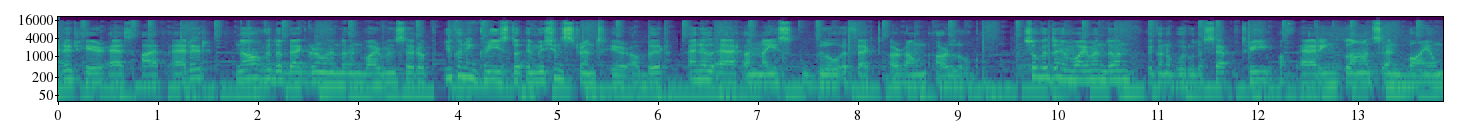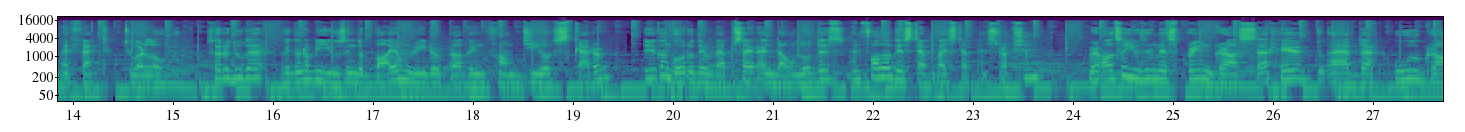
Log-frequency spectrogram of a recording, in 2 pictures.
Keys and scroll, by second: 0.5 Escape, 3.7 a, 8.5 ctrl+z, 14.2 shift+z.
